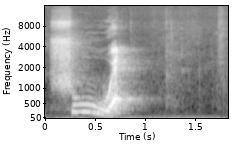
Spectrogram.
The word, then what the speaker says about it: Schuhe: Ja, die Aussprache, the pronunciation is Schuhe.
